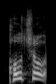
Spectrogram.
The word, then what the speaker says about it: Hochul: It's not Holger. Oh my God, bro. Are we in fucking Hogwarts, bro? Holger? What the, dude, it's Governor like. Hochul, all right, Hogo.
